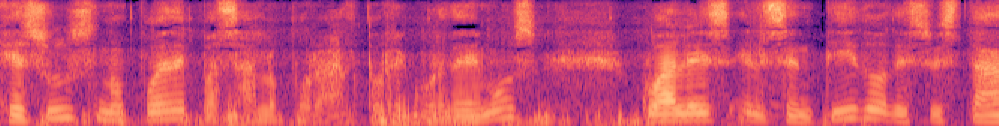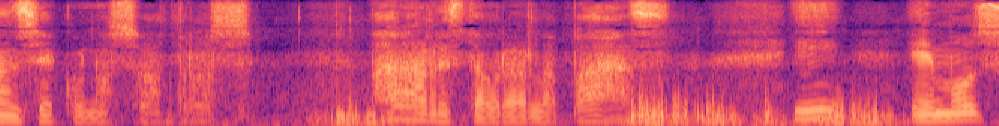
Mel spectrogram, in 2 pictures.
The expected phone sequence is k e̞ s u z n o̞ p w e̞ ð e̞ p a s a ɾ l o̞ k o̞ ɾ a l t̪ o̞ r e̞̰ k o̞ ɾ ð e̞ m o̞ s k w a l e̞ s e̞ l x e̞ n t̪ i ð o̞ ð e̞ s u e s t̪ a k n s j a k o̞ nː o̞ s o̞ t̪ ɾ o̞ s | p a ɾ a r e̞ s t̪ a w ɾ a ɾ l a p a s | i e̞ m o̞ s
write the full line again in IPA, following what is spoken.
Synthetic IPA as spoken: x e̞ s u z n o̞ p w e̞ ð e̞ p a s a ɾ l o̞ p o̞ ɾ a l t̪ o̞ r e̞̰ k o̞ ɾ ð e̞ m o̞ s k w a l e̞ s e̞ l s e̞ n t̪ i ð o̞ ð e̞ s u e s t̪ a n s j a k o̞ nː o̞ s o̞ t̪ ɾ o̞ s | p a ɾ a r e̞ s t̪ a w ɾ a ɾ l a p a s | i e̞ m o̞ s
